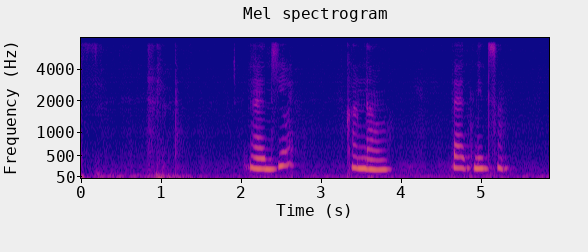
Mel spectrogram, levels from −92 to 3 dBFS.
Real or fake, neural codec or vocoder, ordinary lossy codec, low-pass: fake; codec, 16 kHz, 1 kbps, FunCodec, trained on LibriTTS, 50 frames a second; MP3, 64 kbps; 7.2 kHz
